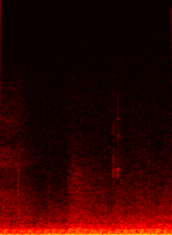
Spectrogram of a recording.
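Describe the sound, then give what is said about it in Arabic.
A car engine rumbles steadily while driving, a deep continuous low drone with faint road noise above it, holding at an even loudness throughout with no voices. “سيارة تلاحقنا، والله أعلم ماذا يريدون.”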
